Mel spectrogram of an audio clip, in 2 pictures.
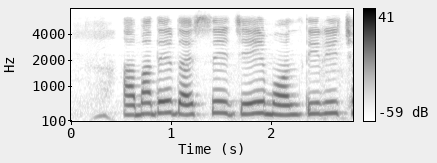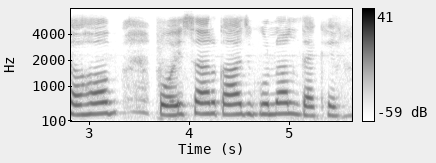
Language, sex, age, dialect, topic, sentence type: Bengali, female, 18-24, Jharkhandi, banking, statement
